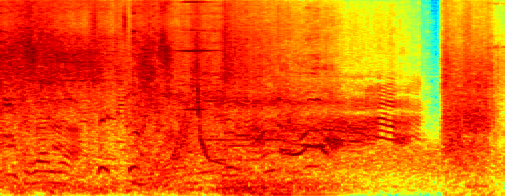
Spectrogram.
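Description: Fighting game hits and effects crash and whoosh.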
